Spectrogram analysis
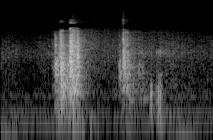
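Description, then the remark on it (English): A short metallic rattle of a door knob turning, followed by a second scraping burst and a couple of soft low thumps as the door swings open, with no one speaking. “Try the knob. Maybe you left it unlocked.”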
